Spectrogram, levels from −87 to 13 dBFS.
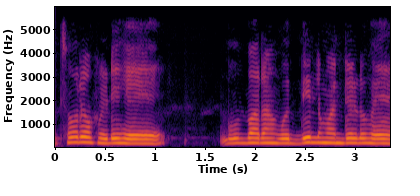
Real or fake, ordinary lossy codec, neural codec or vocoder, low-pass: fake; none; codec, 16 kHz, 2 kbps, FreqCodec, larger model; 5.4 kHz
